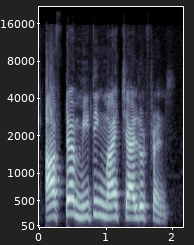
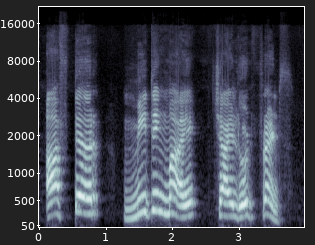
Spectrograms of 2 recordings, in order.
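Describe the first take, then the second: First: Said in the usual way. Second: Very slow, each word laid out for the class; slow careful reading. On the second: Shown as a demonstration. Teacher reading a sentence to students, very slow and deliberate. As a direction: read it out slowly so students catch every word. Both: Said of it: "read the second part of the sentence carefully".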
